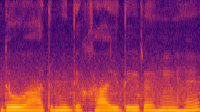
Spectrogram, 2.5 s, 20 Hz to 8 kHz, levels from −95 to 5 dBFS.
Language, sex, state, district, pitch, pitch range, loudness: Hindi, female, Uttar Pradesh, Lucknow, 195 Hz, 190-200 Hz, -15 LUFS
